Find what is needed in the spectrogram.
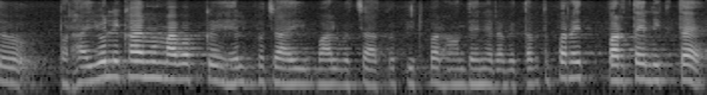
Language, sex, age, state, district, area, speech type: Maithili, female, 45-60, Bihar, Begusarai, rural, spontaneous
